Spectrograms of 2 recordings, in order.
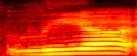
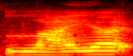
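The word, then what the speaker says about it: Laia: characters because when i was reading it i pronounce it as Leah and Elias but from what I've heard it's actually pronounced liya and Elias going back to the characters I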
